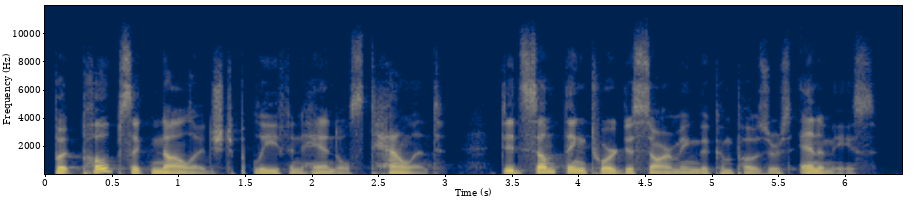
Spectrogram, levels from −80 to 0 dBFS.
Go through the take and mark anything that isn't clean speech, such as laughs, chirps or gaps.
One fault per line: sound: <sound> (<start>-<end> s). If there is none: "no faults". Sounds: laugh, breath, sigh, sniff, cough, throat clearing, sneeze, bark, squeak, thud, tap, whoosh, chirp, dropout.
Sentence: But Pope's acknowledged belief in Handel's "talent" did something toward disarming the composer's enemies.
sound: dropout (1.5-1.6 s)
